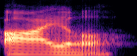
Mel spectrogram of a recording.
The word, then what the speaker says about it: aisle: Yeah, it sounds exactly the same, but context would make it obvious that they're not talking about I will.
